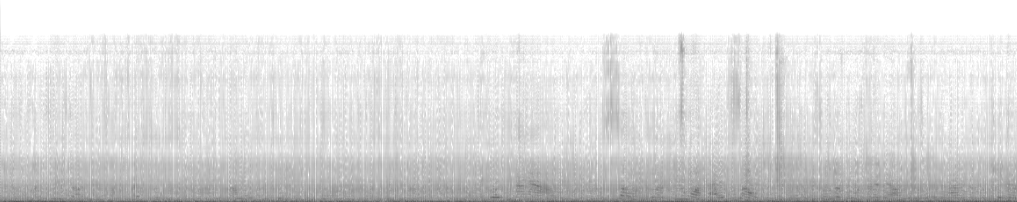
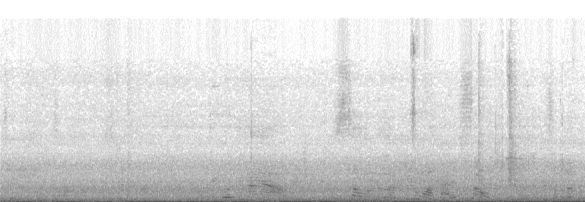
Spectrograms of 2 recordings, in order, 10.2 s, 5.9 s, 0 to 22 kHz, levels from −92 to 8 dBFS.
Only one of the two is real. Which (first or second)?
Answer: second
